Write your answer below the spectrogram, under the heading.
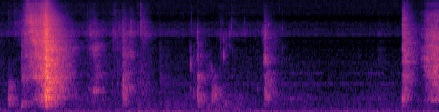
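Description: Quiet handling noises from a small diecast model car being held and turned: a soft rustle about half a second in, a few faint clicks and taps, and another rustle near the end.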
